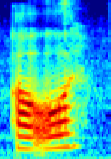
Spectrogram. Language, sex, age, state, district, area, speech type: Manipuri, female, 18-30, Manipur, Kakching, rural, read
